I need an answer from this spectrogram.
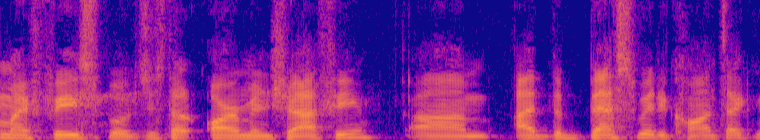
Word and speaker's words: Shafee: So Shafee like taffy.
